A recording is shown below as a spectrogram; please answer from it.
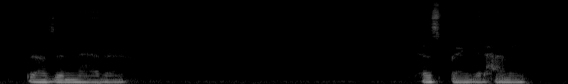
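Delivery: put-on flat, lifeless, clear tone. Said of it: "with a clear tone, but with no life in it".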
